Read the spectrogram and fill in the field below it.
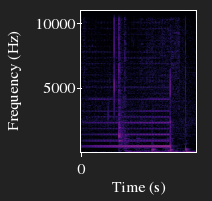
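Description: A phone call placed to a recruiting analyst of Dogs 24/7: a steady telephone tone hums for over a second, broken by a few short dialing beeps and clicks at uneven intervals, moderately loud with no voices.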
